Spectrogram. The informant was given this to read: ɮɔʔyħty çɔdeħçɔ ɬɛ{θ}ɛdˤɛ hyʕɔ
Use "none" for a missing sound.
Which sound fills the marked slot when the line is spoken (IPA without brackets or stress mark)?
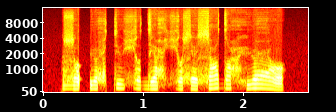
ɬ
